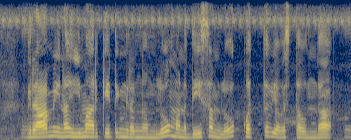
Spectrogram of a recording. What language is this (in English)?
Telugu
